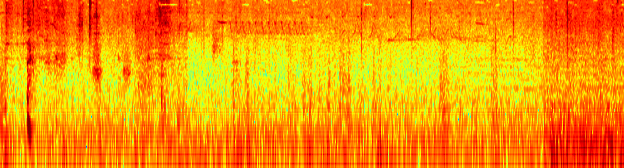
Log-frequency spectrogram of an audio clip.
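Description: Wood fire burning in a kiln firebox, with scattered soft crackles and snaps over a low steady noise. A short falling sound comes just after the start, and a low rumble comes in near the end.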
